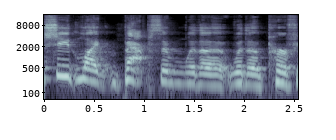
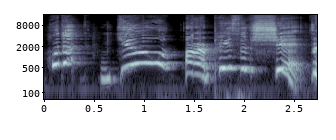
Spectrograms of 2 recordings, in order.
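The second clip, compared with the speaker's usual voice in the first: high mock girl voice. Acting out Mian Mian's retort.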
